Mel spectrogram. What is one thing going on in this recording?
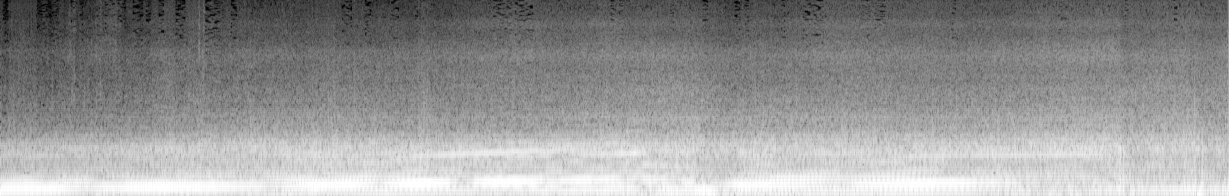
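A straight-six sports car engine accelerates through the gears.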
